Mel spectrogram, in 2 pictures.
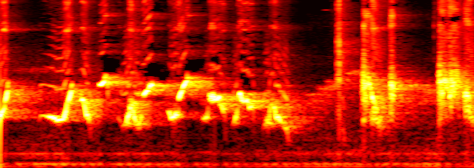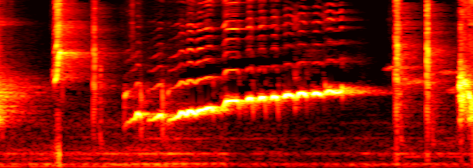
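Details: White-rumped shama (murai batu) used as a lure to provoke other birds into singing their full repertoire. It gives a loud, varied song of rapid, stepped warbling phrases, then a long rising trill of repeated notes, with sharp clicks between phrases and a faint low hum.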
